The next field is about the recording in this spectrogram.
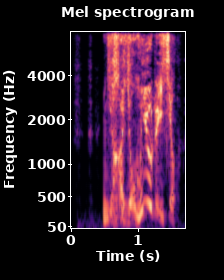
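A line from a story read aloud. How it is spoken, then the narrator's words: Angry. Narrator (Chinese): 邓志勇愤怒的说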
